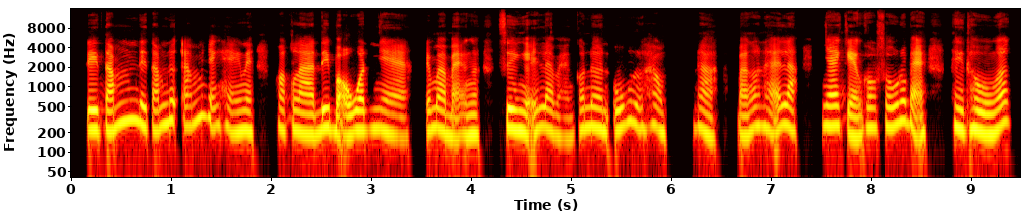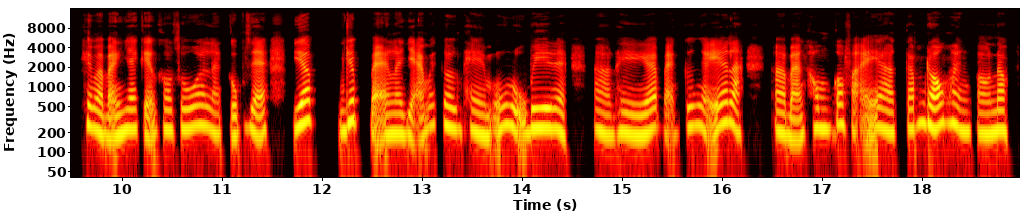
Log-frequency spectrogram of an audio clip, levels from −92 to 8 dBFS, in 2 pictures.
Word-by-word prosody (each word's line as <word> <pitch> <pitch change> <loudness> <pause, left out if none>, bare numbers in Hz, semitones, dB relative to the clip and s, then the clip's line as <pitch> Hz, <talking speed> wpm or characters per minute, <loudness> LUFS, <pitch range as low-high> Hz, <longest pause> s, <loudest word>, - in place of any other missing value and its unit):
đi 220 0 +9
tắm 275 +9 +3
đi 260 - +5
tắm 230 +2 -1
nước 300 -1 +1
ấm 255 +5 -2
chẳng 250 - -1
hạn 215 -4 -2
nè, 215 - +2 0.2
hoặc 225 -2 -3
là 200 -3 +4
đi 225 +5 +5
bộ 185 -4 +5
quanh 220 +3 +4
nhà 190 -6 -1 0.2
để 215 - -1
mà 225 -2 +3
bạn, 185 -1 0
à, 190 - +1 0.2
suy 230 -1 +7
nghĩ 195 -3 +3
là 230 -1 0
bạn 170 -2 -8
có 220 +4 -3
nên 240 -2 +1
uống 235 +7 +1
nữa 255 - -2
hông? 245 -5 -2 0.3
Nà 220 -7 -1 0.2
bạn 180 0 0
có 240 +3 -1
thể 240 -1 0
là 255 -3 +3 0.2
nhai 255 0 +5 0.2
cao 240 0 0
su 245 +2 +1
đó 305 - +3
bạn. 250 -8 +3 0.3
Thì 230 -2 +4
thường 210 -3 +4
á 265 +5 +4 0.3
khi 260 - 0
mà 215 -5 +1
bạn 185 +1 0
nhai 225 +1 0
kẹo 225 - -3
cao 225 -1 -2
su 230 +1 -1
á 260 0 -1
là 210 -6 -5
cũng 175 +1 -4
sẽ 185 -5 0 0.3
giúp 280 +6 +5 0.2
giúp 295 +9 +1
bạn 190 +1 0
là 195 0 -1
giảm 180 - -3
cái 255 - -7
cơn 250 -4 0
thèm 195 -5 -2
uống 250 +5 -3
rượu 235 - 0
bia 235 +2 +3
nè, 220 -4 -1 0.3
à, 205 -4 -4
thì 190 -2 -2
á 220 +4 +1
bạn - - -8
cứ 245 - -3
nghĩ 255 -2 -3
á 280 - +2
là, 275 -7 0 0.3
à, 205 -2 -1
bạn 160 -2 -1
không 230 +1 -4
có 270 - -1
phải, 265 - -5
à, 215 -3 -1
cấm 230 +5 -3
đoán 245 -1 +5
hoàn 265 -7 -3
toàn 200 0 -3
đâu 220 0 +2
225 Hz, 260 wpm, -23 LUFS, 200-245 Hz, 0.3 s, đi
